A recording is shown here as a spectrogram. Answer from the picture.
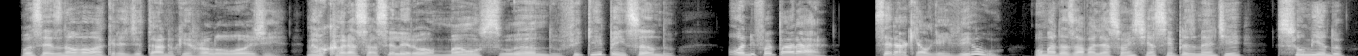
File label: Brazilian natural style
